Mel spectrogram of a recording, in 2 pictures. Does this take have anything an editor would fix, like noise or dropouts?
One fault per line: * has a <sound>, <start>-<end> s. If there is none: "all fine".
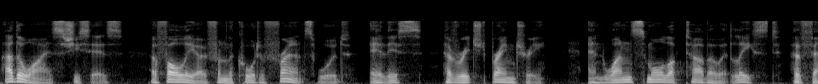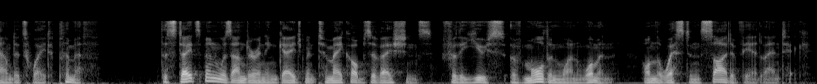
all fine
